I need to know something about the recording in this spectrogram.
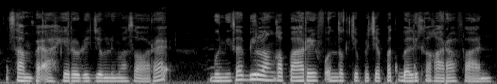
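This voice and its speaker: A woman's voice: low-pitched, fast, gravelly, mellow, dry recording. A woman casually telling a horror story on a podcast, chatty and slangy, acting out sounds.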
